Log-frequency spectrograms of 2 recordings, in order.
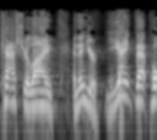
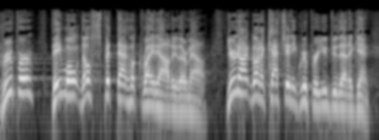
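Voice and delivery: ordinary talk, nothing marked

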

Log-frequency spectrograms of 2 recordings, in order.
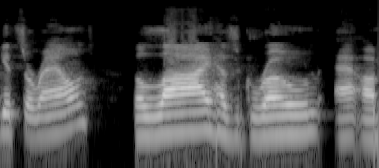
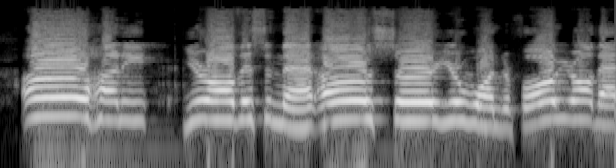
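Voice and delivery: sugary, insincere, gushing voice, high and loud; 8 semitones higher, 8 dB louder than usual. A speaker on lying acts out the insincere compliments people give, in mock flattery. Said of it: "To flatter them".

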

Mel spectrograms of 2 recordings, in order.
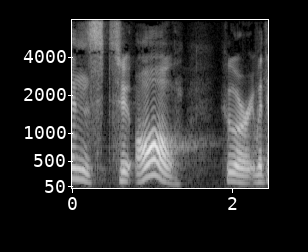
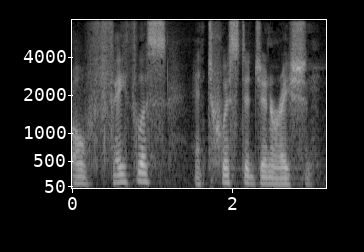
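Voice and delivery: acted, very hushed, exasperated, disappointed lament; 5 semitones lower, 15 dB quieter than usual. Quoting Jesus's words about the disciples' failure, acting out exasperation. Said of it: "the exasperation in his voice".

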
